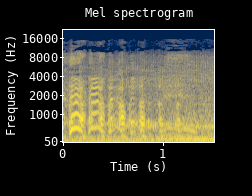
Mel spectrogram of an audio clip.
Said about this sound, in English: here we go, we've got a tractor, this is fun. Speak louder. Outdoors. Well, at least it proves we're in the countryside.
